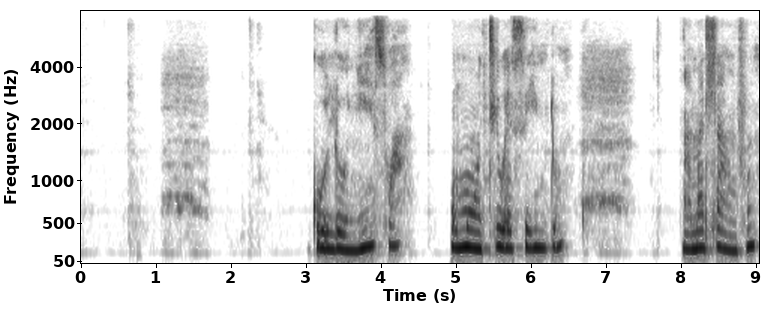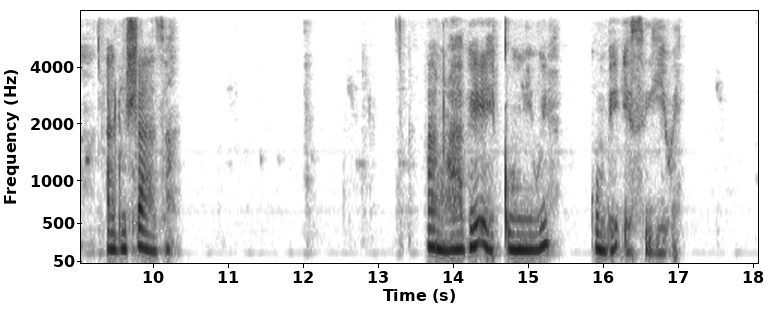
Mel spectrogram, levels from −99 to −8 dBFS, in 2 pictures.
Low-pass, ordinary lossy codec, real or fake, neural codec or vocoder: 7.2 kHz; AAC, 48 kbps; real; none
